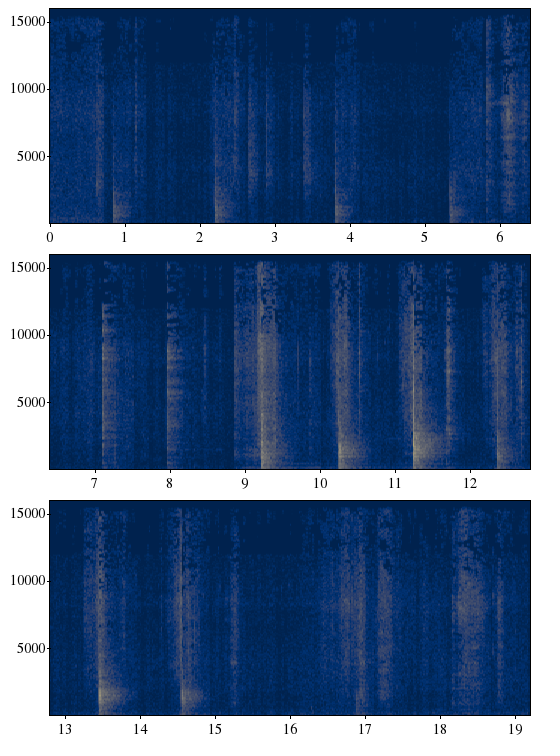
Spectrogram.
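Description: A kitchen knife chopping on a wooden cutting board in slow, separate strokes, about one a second. The strokes are loudest in the middle and fade to a few light taps near the end.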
